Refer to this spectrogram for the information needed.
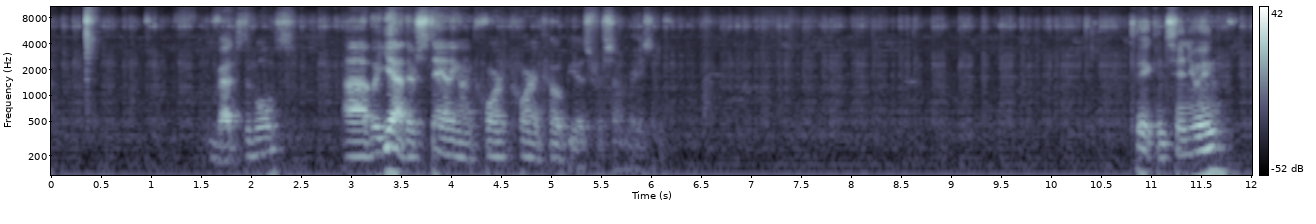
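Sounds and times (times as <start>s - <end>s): steady low hum: 0.0s - 12.0s
faint scattered clicks: 0.2s - 3.1s, 3.7s - 12.0s
man speaking: 1.6s - 6.2s.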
